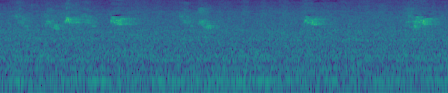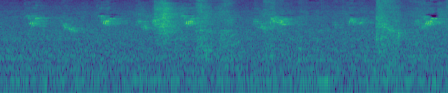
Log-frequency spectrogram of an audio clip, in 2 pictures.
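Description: Small birds chirping, short high chirps about twice a second, over a steady low hum.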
